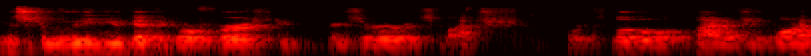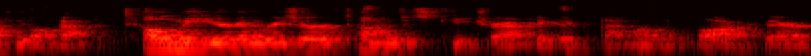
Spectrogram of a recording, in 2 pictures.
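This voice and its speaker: Audible room echo surrounds a man who talks at a fairly quick pace and medium pitch, his intonation monotone and flat while his loudness swings widely. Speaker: appeals court judge. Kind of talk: courtroom oral argument, presiding. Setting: courtroom, live streamed. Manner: loud, by own remark.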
